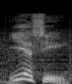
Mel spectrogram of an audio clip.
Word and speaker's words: ESEE: ESEE, pronounced "ee-see", stands for Escape, Survive, Evade, and Escape.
